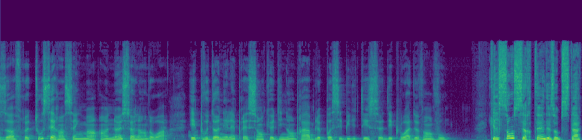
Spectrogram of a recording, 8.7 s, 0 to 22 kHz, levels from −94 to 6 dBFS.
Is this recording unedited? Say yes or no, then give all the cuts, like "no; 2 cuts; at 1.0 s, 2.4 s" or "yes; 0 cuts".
no; 1 cut; at 3.0 s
